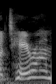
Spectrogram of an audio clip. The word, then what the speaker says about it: Tehran: No, the University of Tehran, and I butchered that because I'm not even going to go back. – No, Tehran is right. You're right.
